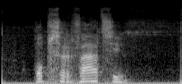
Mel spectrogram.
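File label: "observatie", Dutch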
